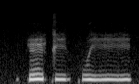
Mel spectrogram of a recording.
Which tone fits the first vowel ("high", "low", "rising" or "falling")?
high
